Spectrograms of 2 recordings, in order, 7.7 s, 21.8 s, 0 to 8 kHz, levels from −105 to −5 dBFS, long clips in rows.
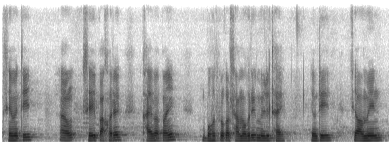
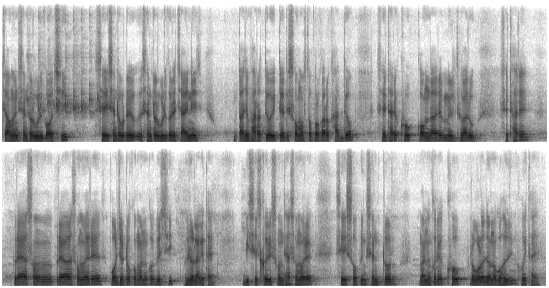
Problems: background conversations at intervals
